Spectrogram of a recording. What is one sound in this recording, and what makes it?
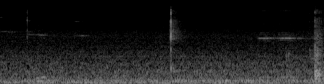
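A small plastic case lid snaps shut.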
